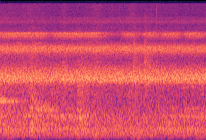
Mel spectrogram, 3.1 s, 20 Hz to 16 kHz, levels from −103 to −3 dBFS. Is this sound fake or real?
real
